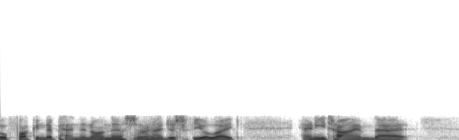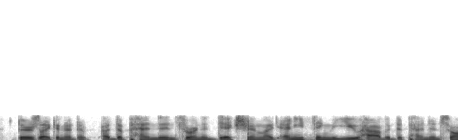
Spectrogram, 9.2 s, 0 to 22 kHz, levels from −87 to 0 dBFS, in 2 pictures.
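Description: Thin, boxed-in speech runs the whole clip, with nothing above 4 kHz and a plainly audible buzzy, synthetic edge. This is the AMR narrowband mobile codec (AMR-NB) used on 2G and 3G calls. It samples at 8 kHz and rebuilds the voice from a vocal-tract model fed by a few pulses per 5 ms subframe. The degree of buzz points to one of the lower modes, around 7.4 kbps.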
